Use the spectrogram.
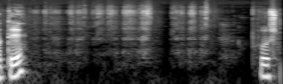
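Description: Writing on a board or paper during a physics problem lesson: faint, scratchy strokes come in short runs, with brief bursts of talk at the start and end.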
